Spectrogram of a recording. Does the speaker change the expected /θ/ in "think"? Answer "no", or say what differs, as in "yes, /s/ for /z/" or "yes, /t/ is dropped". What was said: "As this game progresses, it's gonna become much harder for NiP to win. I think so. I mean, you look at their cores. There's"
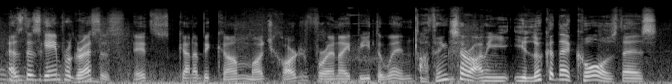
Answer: no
